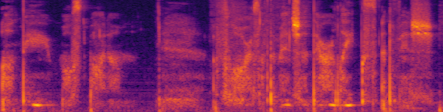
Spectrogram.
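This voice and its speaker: The speaker whispers at a very slow pace. Noticeable background noise is present. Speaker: ASMR creator. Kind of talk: ASMR book haul, whispered rambling to camera. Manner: whispered, soft-spoken, relaxing.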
